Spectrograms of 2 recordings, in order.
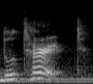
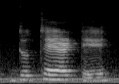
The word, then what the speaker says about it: Duterte: know the former president is not dutert. Okay, it's dutert. So for those you know for those 30 uh supporters you know if you have group then you know uh try to tell you know the the vice president that don't allow any anyone to disrespect former president Rodrigo Duterte to say his last name instead of Duterte they keep saying Dutert we don't have President Dutert, we had a president Rodrigo Roua Duterte cuz for me is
